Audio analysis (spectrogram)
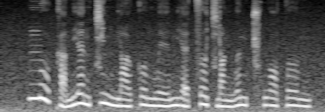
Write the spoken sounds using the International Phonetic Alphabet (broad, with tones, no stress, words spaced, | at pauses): n̪u˥˨ kä̰˨˩n̪jɛ˥˨nt͡ɕi˥˨ŋ n̪jɑ˨˦ʊ̯ko˧ʊ̯n̪we˨˦ɪ̯ mjɛ̰˨˩t͡sɤ˥˨t͡ɕjɑ˩ŋwə˥˨n ʈ͡ʂʰwɔ˥˨t̪ɤ˥˨ŋ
